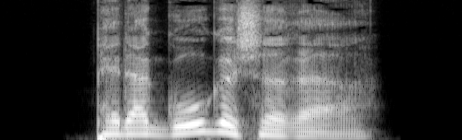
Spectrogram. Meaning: inflection of pädagogisch: 1. strong/mixed nominative masculine singular comparative degree 2. strong genitive/dative feminine singular comparative degree 3. strong genitive plural comparative degree
- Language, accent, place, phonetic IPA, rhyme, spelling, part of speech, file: German, Germany, Berlin, [pɛdaˈɡoːɡɪʃəʁɐ], -oːɡɪʃəʁɐ, pädagogischerer, adjective, De-pädagogischerer.ogg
